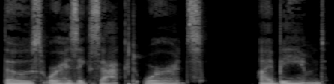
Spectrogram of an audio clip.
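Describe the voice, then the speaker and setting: A woman narrating a first-person romance audiobook, playful and lively with acted dialogue. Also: lowish voice, slow pace, creaky, breathy edge, no echo, studio quality.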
